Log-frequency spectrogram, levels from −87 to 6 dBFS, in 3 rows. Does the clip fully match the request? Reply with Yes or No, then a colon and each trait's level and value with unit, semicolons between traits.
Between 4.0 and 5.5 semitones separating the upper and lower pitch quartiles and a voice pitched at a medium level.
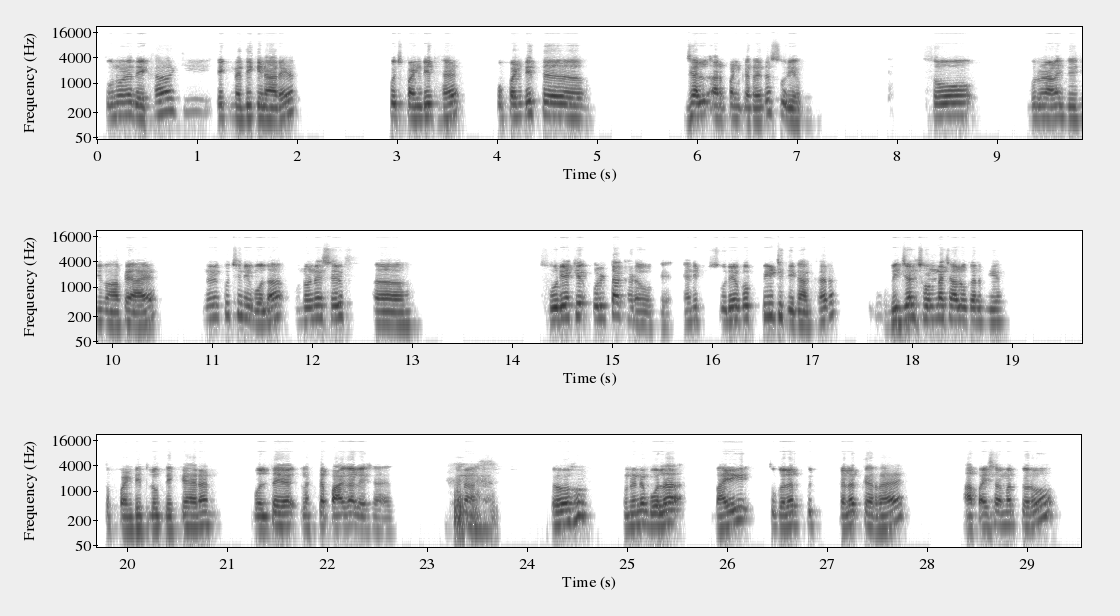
Yes: average, 4.7 semitones; medium, 150 Hz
